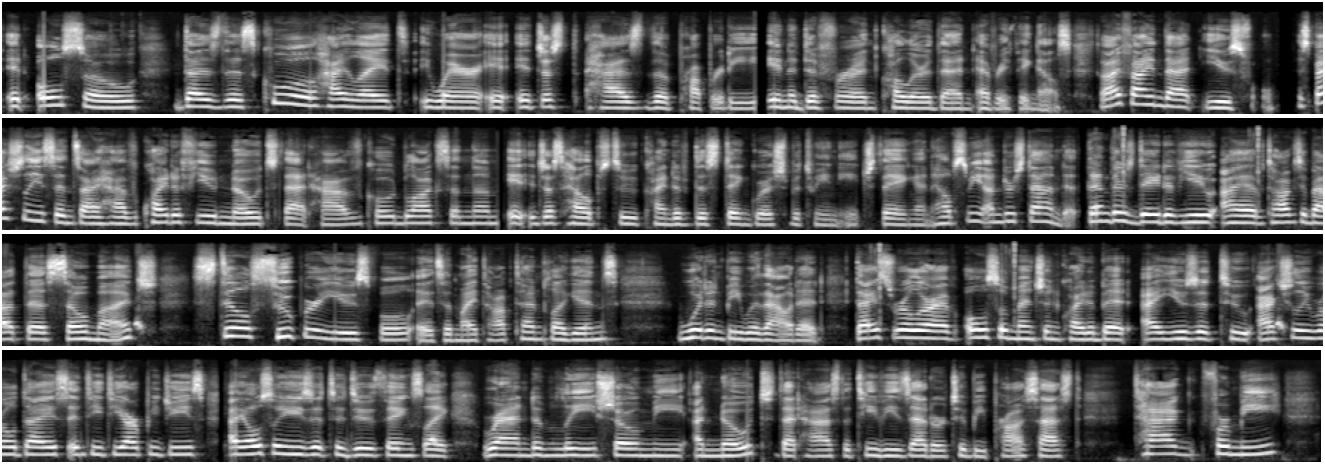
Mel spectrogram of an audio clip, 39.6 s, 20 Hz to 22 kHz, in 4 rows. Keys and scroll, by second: 6.7 Right, 7.2 Down, 7.4 Down, 7.7 Down, 8.0 Down, 17.6 super+,.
